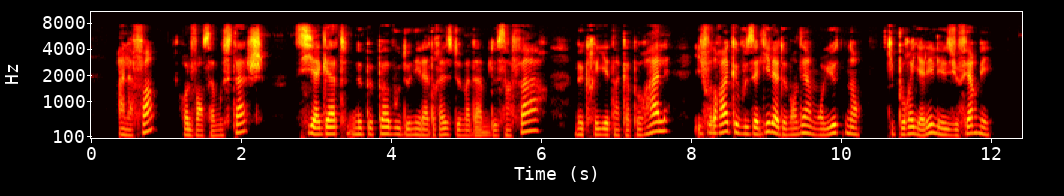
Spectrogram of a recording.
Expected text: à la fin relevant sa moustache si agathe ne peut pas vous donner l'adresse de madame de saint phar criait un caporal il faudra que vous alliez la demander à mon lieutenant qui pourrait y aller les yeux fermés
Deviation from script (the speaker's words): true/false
true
